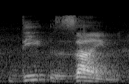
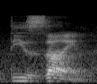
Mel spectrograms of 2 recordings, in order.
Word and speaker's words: design: fíjense que la s Recuerden que en inglés cuando la s se encuentra eh cuando no está duplicada y se encuentra entre dos vocales la s se pronuncia sí como un zumbido no se pronuncia como la s suave se pronuncia bien Así que esto es design design design no es Designar design es diseñar diseñar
